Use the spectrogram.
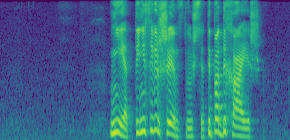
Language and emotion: Russian, angry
